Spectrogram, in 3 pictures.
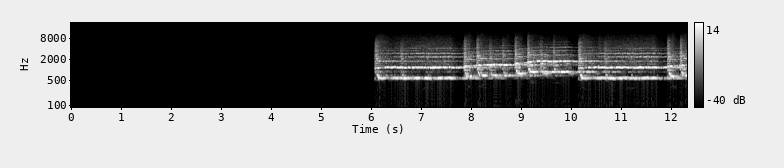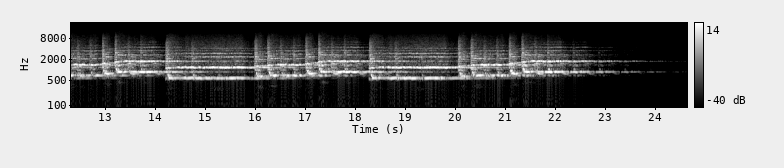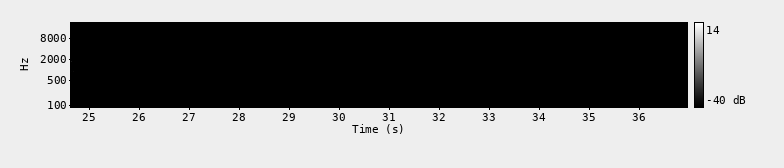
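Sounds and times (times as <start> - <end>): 
flute melody loop in D minor at 118 BPM: 6.1 - 23.8.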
